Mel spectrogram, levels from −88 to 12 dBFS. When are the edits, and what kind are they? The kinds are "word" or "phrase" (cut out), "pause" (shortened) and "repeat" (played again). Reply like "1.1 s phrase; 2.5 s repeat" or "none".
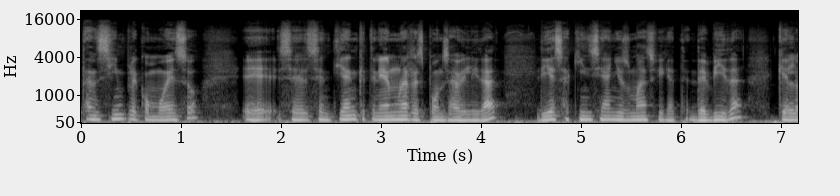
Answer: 2.0 s word; 4.6 s phrase

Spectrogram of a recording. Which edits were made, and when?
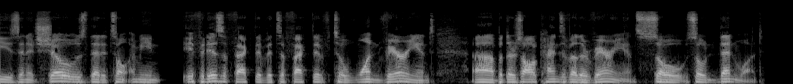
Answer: none

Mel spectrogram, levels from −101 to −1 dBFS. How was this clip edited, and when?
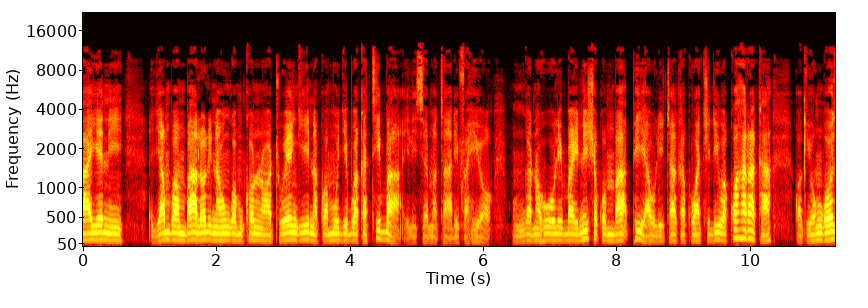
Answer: none

